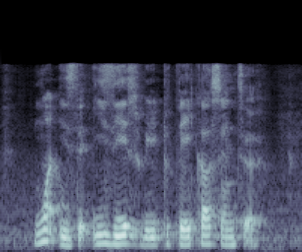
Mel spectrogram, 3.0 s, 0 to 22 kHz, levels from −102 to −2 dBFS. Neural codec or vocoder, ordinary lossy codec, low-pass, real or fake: codec, 16 kHz, 4 kbps, FreqCodec, larger model; none; none; fake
